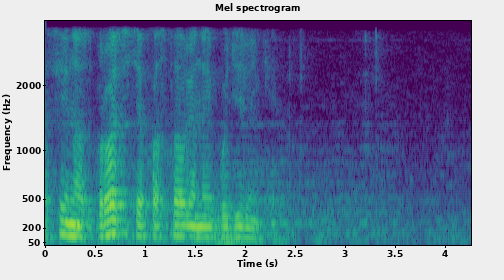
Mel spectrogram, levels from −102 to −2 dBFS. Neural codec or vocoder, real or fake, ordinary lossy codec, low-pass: none; real; AAC, 24 kbps; 3.6 kHz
